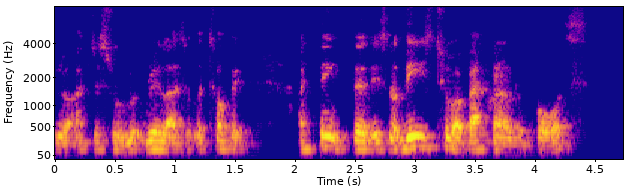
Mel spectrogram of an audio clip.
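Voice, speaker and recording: A man talks at a fairly quick pace with an English accent. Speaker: ontology researcher giving a guest lecture. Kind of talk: lecture. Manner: fast; halting, many fillers and restarts.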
